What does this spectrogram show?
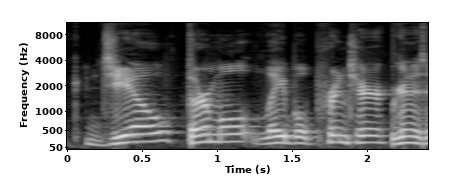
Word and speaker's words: Jiose: set up your geo i think it's called geo i called it josie because of the s but i think the se is silent it's geo thermal label printer we're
